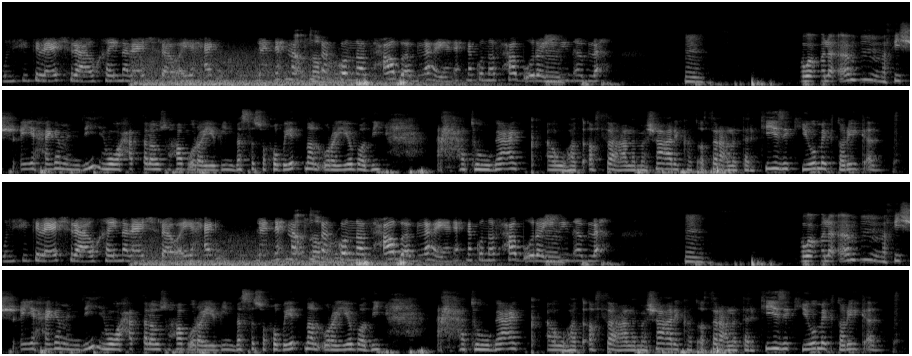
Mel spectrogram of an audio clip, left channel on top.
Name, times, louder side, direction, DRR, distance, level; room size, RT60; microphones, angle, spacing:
voice 1, 0.0-2.2 2.5-6.1, right 2 dB, 20° right, 1.1 m, -33 dB
sound 1, 1.3-5.2, left 2 dB, 55° left, 0.9 m, -37 dB
voice 2, 2.9-3.7 3.9-4.0 5.4-5.6 6.8-7.0 7.5-7.6 8.0-14.2 14.5-18.0, equal, ahead, 0.8 m, -33 dB
8.4 x 6.9 x 3.5 m
head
